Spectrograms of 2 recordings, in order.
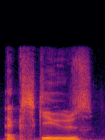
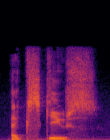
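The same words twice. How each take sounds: First: Excuse, the verb, ending buzzed like z. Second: Excuse, the noun, ending in a crisp s. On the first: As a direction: Excuse with a final z sound, stress on cuse. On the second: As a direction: excuse with a final s sound, stress on cuse. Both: Shown as a demonstration. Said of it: "difference between excuse and excuse".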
